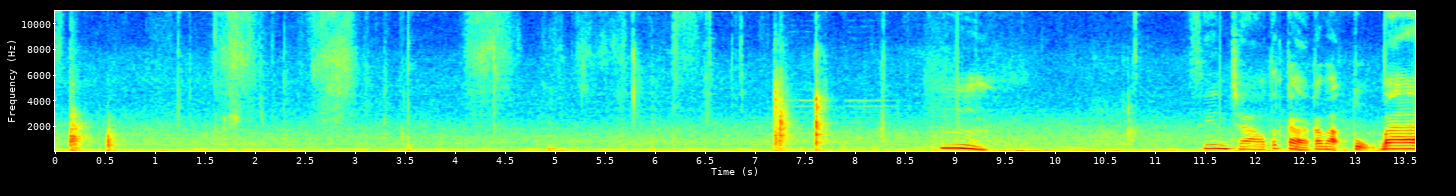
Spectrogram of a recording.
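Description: Cards slide and tap on a table.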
